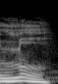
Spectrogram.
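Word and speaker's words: lore: We have what we call law and we spell it differently. It's L O R E and it's law of the land.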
